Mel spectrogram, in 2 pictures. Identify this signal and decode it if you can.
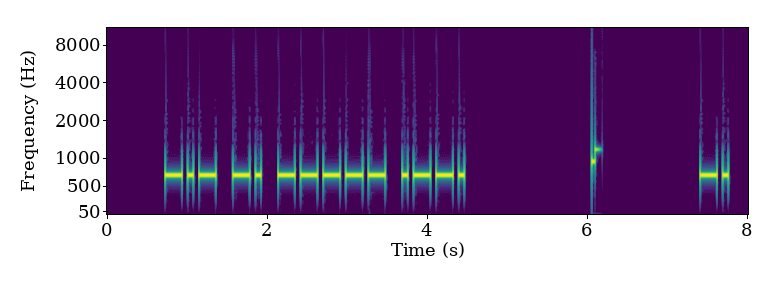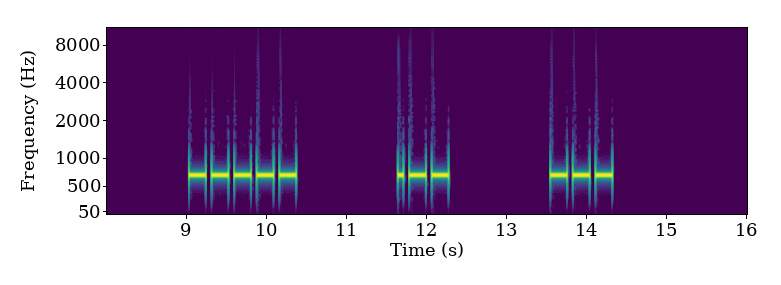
Morse code, heard as a keyed tone, about 17 wpm, spaced as for 9 wpm, 700 Hz. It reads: KN0P N0WO
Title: USA Call Signs - 4 Characters - 6x Character Spacing - 17wpm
